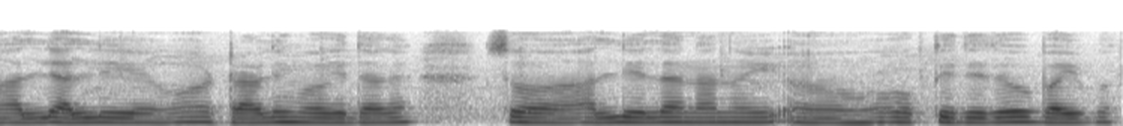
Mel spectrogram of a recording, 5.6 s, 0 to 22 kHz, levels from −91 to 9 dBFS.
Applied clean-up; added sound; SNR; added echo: none; none; none; none.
